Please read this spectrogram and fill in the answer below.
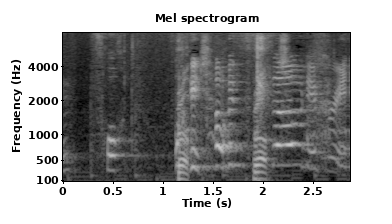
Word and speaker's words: Frucht: Frucht.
